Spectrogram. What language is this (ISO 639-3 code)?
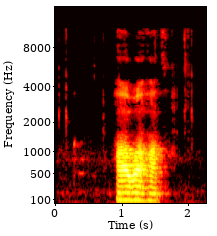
kur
